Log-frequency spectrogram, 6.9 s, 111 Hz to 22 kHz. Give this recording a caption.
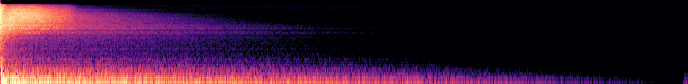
Kick-bomb sound made in FL Studio. 4 Different kicks layered with a crash and a lot of reverb. Carefully EQ'd and compressed for maximum impact.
